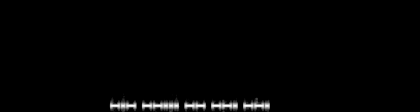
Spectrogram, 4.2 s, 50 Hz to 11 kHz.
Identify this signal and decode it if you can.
Morse code, heard as a keyed tone, about 46 wpm, 700 Hz. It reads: K7MGG
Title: USA Call Signs - 5 Characters - Repeated 3x - 45wpm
